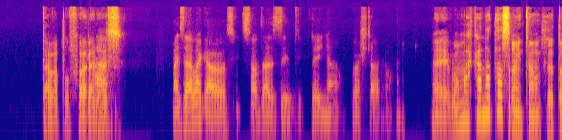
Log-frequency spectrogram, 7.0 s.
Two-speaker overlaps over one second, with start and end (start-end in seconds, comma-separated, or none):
none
